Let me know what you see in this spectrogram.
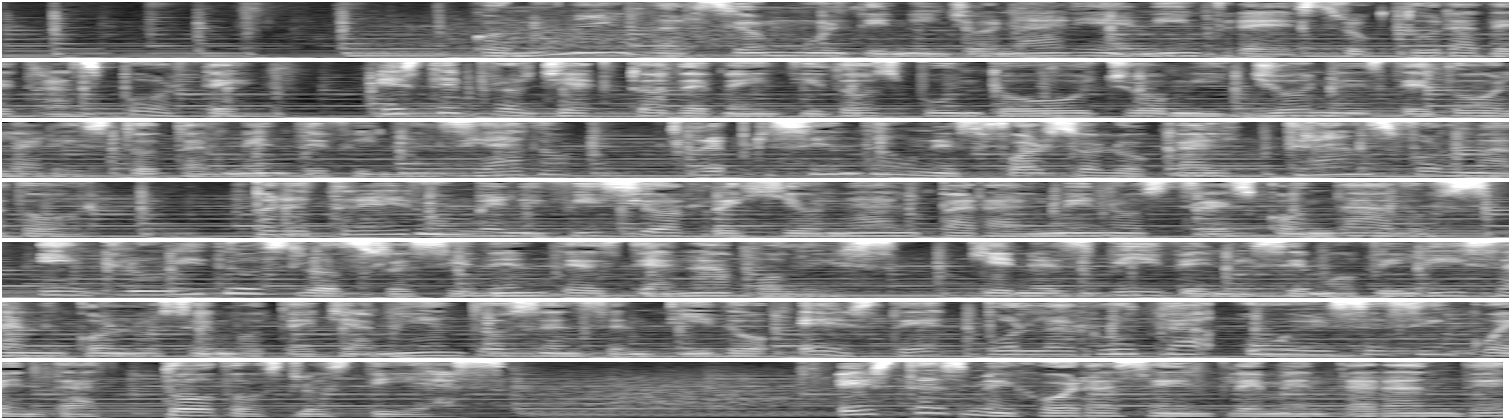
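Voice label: female, Latin American Spanish, corporate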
